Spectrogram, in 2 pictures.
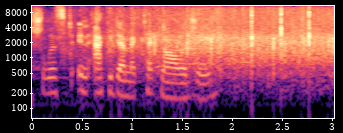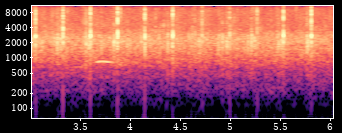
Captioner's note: cheers and applause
